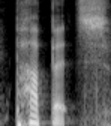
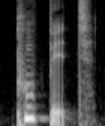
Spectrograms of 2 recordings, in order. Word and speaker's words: puppet: Pupp et marioneta puppet now not poop it but puppet puppet just like puppy a baby dog is a puppy puppy puppy you have the same sound puppy and then puppet okay alright now we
